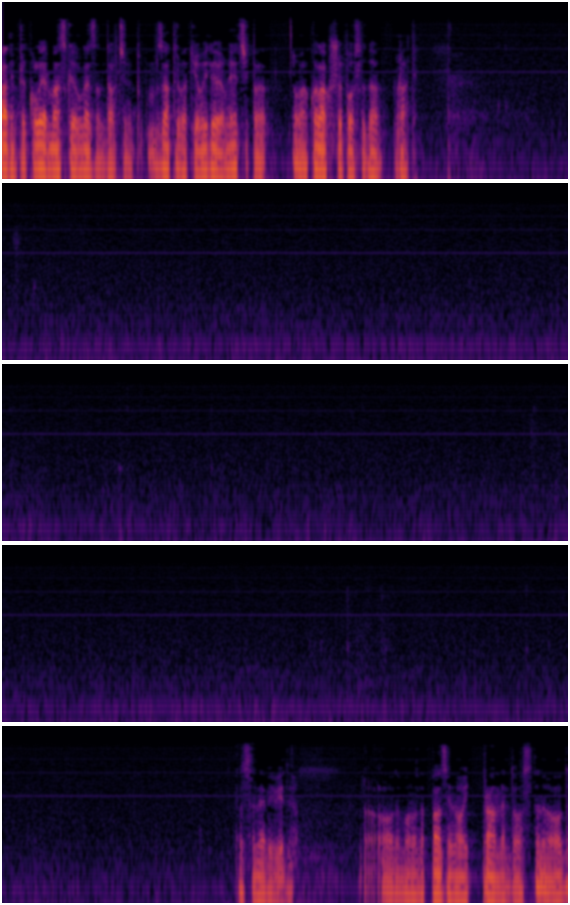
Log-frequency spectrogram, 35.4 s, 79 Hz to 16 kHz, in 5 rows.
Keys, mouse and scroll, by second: 0.4 click, 6.3 click, 6.6 ], 7.6-14.9 drag, 15.7 click, 16.9-25.7 drag, 25.7-26.6 scroll down 2, 27.9-30.6 drag, 30.9-35.3 drag.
